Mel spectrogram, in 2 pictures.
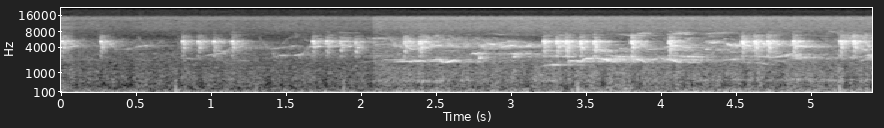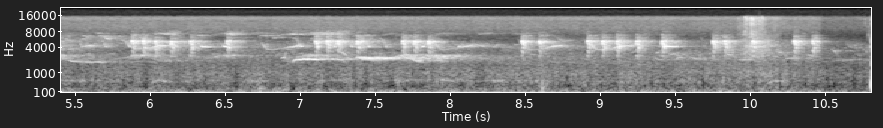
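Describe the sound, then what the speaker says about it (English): Many birds chirp and trill at once in a dawn chorus over a wooded valley thick with trees, a continuous layered twittering heard from a distance under a faint insect hum, with no voices. "And the birds are waking up."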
